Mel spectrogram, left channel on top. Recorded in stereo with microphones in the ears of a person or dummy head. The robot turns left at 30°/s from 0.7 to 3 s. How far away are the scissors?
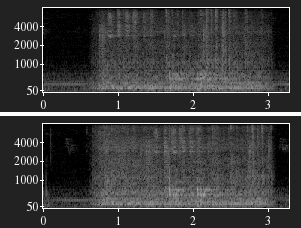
No scissors in this recording.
